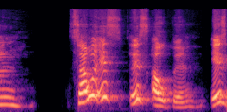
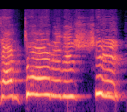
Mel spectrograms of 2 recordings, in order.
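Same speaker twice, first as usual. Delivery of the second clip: high, fed-up, a touch louder; fed-up outburst; 4 dB louder than usual. Retold or imitated. Telling Maddie she's done with Instagram, exasperated squeal. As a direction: throw your hands up, done with it all. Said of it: "And I'm like".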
